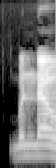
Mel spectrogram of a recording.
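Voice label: "bendawat", Malay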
